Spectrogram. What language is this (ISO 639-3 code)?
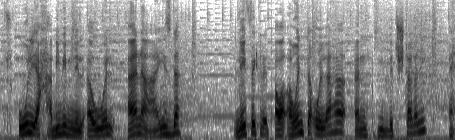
ara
